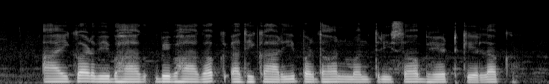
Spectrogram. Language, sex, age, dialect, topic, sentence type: Maithili, male, 18-24, Southern/Standard, banking, statement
